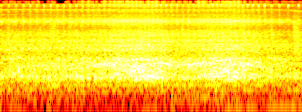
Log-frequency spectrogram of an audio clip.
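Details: Honda Vario eSP scooter that hesitates and cuts out at low rpm, still faulty after injector, TPS and ECU swaps: it revs unevenly, surging and stumbling at light throttle; misfire.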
